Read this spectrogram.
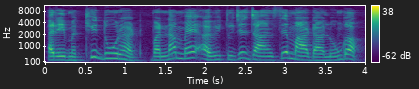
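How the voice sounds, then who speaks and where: A woman voicing an irritable male lion, king of the jungle, in a storybook reading, gruff when threatening and tired when pleading. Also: on the high side, lively intonation, a little slow, a little mellow. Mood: angry.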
